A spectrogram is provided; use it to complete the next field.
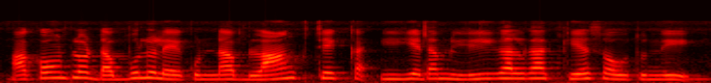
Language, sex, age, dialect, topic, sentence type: Telugu, female, 25-30, Southern, banking, statement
